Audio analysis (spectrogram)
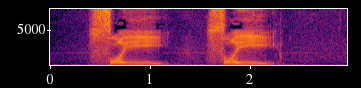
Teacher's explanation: huruf Shad Itu adalah huruf yang tebal maka ketika berharakat kasrah nya tetap direndahkan rahang bawahnya tapi tanpa senyum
